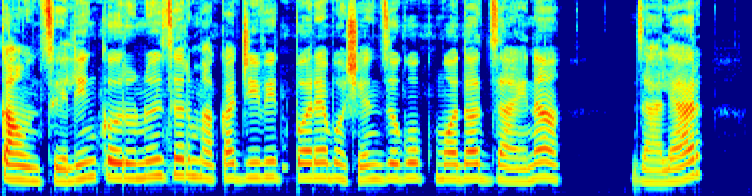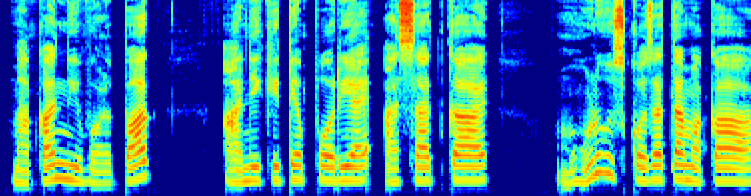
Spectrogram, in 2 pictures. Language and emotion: Goan Konkani, fearful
